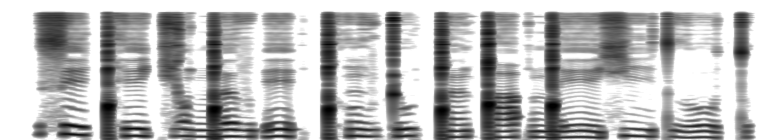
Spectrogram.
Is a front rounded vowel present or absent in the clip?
present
